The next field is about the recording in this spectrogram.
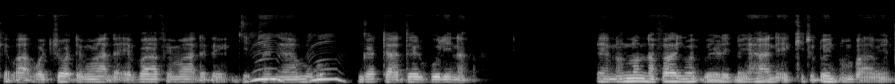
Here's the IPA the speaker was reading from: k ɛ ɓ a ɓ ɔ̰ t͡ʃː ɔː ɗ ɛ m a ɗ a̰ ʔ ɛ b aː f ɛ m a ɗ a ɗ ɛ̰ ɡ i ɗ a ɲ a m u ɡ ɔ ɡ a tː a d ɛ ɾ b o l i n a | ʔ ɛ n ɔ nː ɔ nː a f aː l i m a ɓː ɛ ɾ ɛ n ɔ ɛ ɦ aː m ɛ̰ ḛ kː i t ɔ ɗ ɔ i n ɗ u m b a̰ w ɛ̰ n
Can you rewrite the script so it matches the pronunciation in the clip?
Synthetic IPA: k ɛ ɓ a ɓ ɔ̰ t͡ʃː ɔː ɗ ɛ m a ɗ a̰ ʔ ɛ b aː f ɛ m a ɗ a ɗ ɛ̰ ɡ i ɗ a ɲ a m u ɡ ɔ ɡ a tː a d ɛ ɾ b o l i n a | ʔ ɛ n ɔ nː ɔ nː a f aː l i m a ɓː ɛ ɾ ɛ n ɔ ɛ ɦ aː n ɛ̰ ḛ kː i t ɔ ɗ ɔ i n ɗ u m b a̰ w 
